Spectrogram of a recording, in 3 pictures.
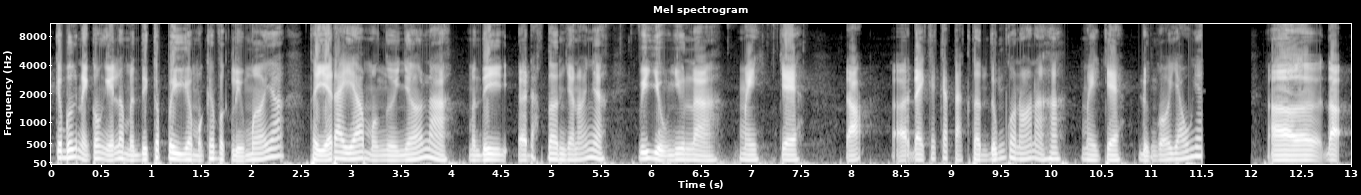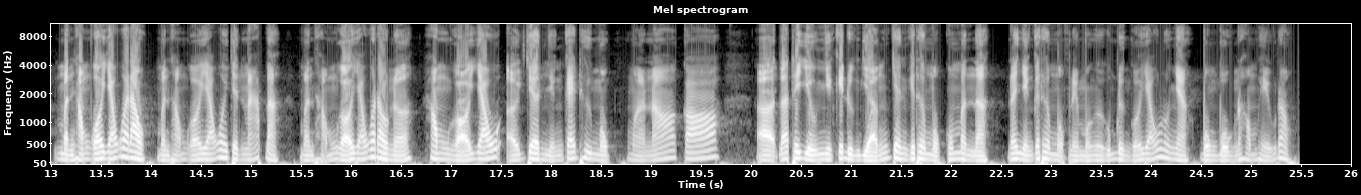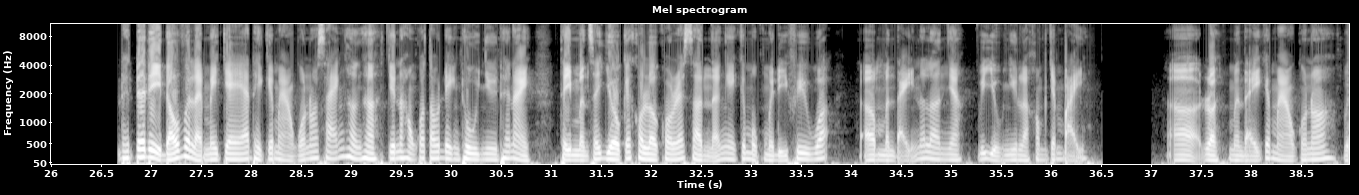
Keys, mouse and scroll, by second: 0.1 middle click, 1.4 click, 9.3 click, 11.5 middle click, 11.5 scroll down 1, 11.6 middle click, 12.4-13.4 middle drag, 13.8 click, 26.1 middle click, 26.3 scroll up 1, 26.4 middle click, 27.2 click, 35.2 KP_0, 35.4 KP_Decimal, 35.6 KP_7, 37.5 click.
